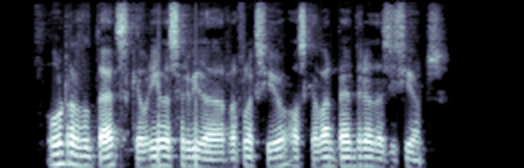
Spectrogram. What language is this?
Catalan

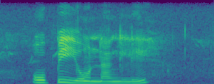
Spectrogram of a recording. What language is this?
Tswana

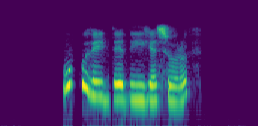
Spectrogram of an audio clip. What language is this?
Kabyle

